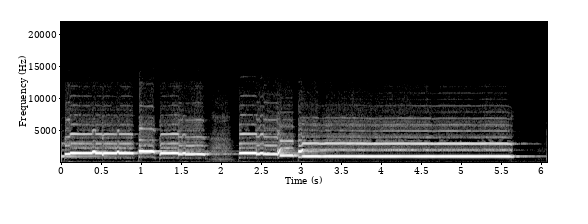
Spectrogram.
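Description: D tin whistle playing the closing phrase of a jig in quick ornamented notes, with a short break for breath about two seconds in. It ends on one long held note that stops shortly before the end.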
